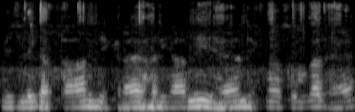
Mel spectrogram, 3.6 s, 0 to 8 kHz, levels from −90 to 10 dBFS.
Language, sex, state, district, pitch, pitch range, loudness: Hindi, male, Bihar, Purnia, 145 Hz, 140-150 Hz, -30 LUFS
